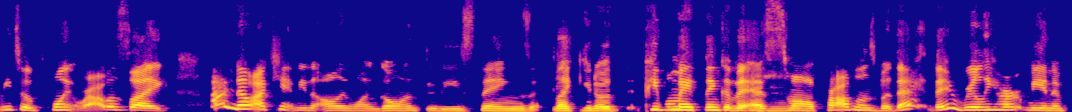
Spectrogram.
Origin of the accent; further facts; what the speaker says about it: Fayetteville, North Carolina, United States; now in Raleigh, United States; I'm from that area. I'm from Fayetteville, so I know the area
